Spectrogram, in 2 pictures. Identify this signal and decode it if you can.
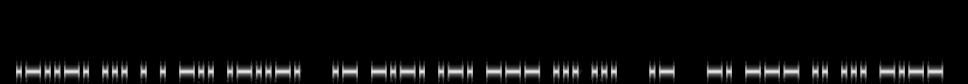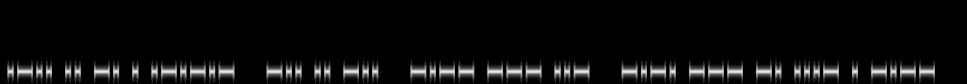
Morse code, heard as a keyed tone, about 25 wpm, 600 Hz. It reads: "SEED" ACROSS A NOISY LINE. DID YOU CONVEY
